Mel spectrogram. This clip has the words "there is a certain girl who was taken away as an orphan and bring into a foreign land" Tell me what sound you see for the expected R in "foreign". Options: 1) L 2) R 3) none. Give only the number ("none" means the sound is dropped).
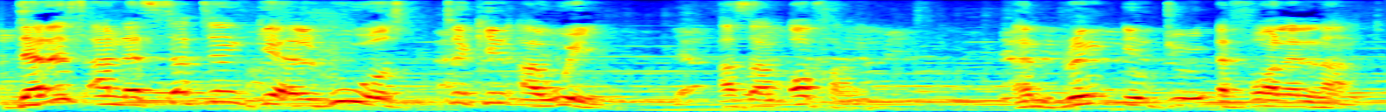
1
